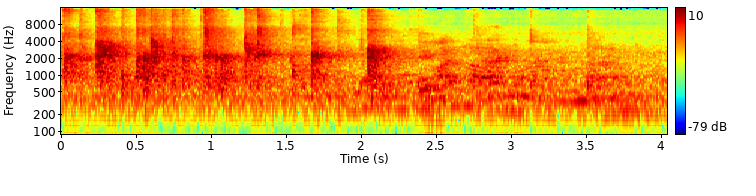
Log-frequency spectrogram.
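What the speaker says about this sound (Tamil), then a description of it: "அவருக்கு ஒரு கையை தட்டுங்க" A Tamil spiritual gathering's audience breaks into applause, a dense patter of many hands clapping at moderate loudness that thins out toward the end.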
